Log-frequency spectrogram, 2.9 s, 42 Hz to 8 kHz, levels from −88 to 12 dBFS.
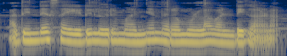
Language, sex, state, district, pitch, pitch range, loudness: Malayalam, female, Kerala, Kollam, 170 Hz, 165-185 Hz, -15 LUFS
